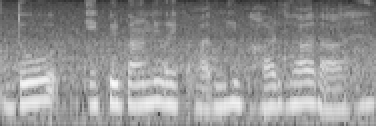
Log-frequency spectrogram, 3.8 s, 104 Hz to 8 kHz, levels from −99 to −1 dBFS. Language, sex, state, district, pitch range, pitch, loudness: Hindi, female, Haryana, Charkhi Dadri, 210-230 Hz, 225 Hz, -16 LUFS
